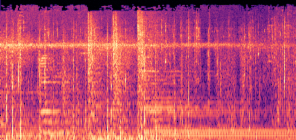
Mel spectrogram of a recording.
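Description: Horse hooves clip-clop in a steady rhythm as Smoke Jensen rides away at an easy pace, with a faint whinny and a low sustained musical drone beneath.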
